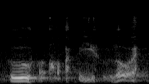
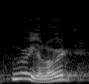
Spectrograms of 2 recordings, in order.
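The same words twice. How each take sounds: First: Hushed, stunned "Who are you, Lord?"; awed, trembling question. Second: Risen, questioning Who are you, Lord; rising questioning tone. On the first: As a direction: ask it in awe, not casually. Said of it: "It was probably more like". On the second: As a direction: ask it with a high lift on "are". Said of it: "I don't know what that inflection is". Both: Shown as a demonstration.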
